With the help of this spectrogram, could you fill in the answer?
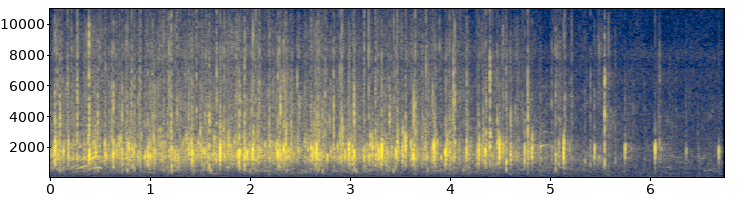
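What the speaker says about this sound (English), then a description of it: "let's give them all a big round of applause." A crowd at a Newport Gulls summer baseball game against the Danbury Westerners claps steadily in a dense, crackling wash that thins and fades toward the end, with some voices mixed in.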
